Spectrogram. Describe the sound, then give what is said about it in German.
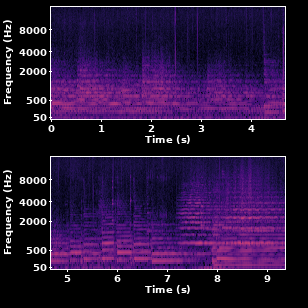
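Deep, resonant church bells of the two Frauenkirche towers, the landmark of Munich, peal together in a continuous, overlapping swing, low booming tones layered with ringing overtones, steady and loud with no voices. “Denn die zwei möchten mit ihrem feierlichen Geläute ein herzliches für Gott all denen zurufen, die München lieben.”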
